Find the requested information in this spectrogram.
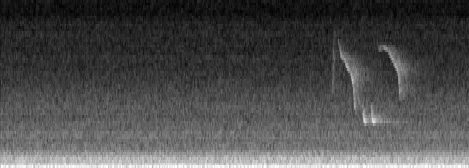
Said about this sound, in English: You hear birds chirping. It's a beautiful sound, but a bit muffled through the glass of your car window. They're all rolled up because it's a hot summer day and your air conditioning is so pleasant.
